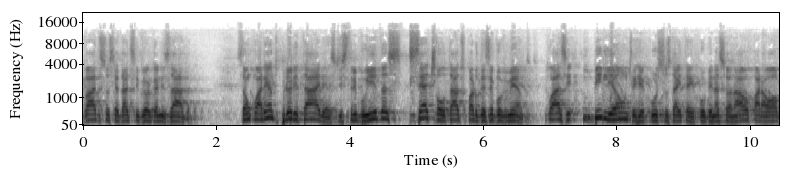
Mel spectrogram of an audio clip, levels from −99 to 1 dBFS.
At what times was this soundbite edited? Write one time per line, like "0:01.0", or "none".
0:02.9
0:04.9
0:05.3
0:06.9
0:07.5
0:08.2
